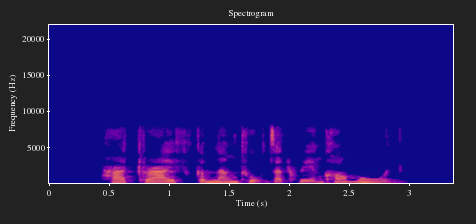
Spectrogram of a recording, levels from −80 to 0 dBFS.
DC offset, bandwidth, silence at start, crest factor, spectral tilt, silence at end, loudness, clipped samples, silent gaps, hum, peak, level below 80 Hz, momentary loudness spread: under 0.1%; 8.2 kHz; 0.45 s; 20 dB; -4 dB/octave; 0.5 s; -35 LUFS; under 0.1%; none; none; -16 dBFS; -82 dBFS; 11 LU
